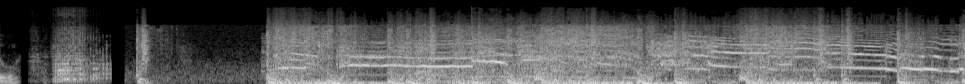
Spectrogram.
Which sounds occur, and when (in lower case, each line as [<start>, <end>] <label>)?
[0.00, 0.19] man speaking
[0.25, 1.07] roar
[1.22, 2.62] mechanisms
[1.31, 1.90] generic impact sounds
[2.61, 3.61] whack
[2.61, 9.65] screaming
[3.84, 6.91] whack
[7.38, 8.59] whack
[8.83, 9.65] whack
